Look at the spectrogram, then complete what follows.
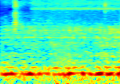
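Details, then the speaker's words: LG top-load fuzzy logic washing machine, drain motor powered directly with back cover off: low hum, thump as the brake lever pulls in, then the motor keeps running instead of stopping and locking the lever; faulty drain motor. "but there is a problem you can hear mortar is working even after liver has gone all the way in normally it should stop and lock the liver inside"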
